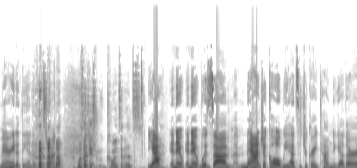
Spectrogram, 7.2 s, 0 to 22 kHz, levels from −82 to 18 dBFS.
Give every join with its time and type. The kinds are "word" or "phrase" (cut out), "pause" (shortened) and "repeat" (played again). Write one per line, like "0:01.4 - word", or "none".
0:03.7 - repeat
